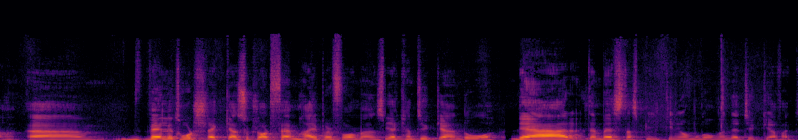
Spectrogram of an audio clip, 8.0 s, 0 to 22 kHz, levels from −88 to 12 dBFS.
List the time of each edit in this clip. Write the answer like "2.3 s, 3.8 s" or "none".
3.8 s, 5.0 s, 5.8 s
